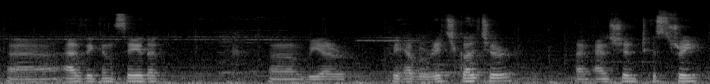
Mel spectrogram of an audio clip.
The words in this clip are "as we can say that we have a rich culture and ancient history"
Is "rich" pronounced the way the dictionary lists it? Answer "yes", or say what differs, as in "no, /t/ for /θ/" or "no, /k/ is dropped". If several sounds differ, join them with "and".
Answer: yes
